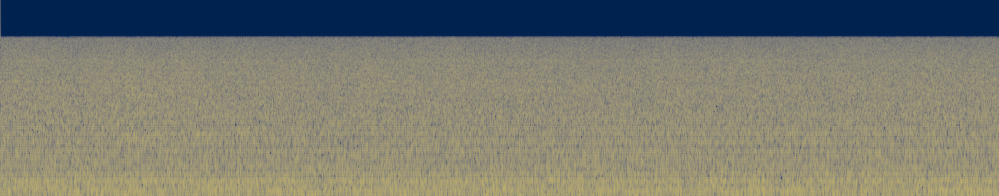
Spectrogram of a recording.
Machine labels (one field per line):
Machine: fan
